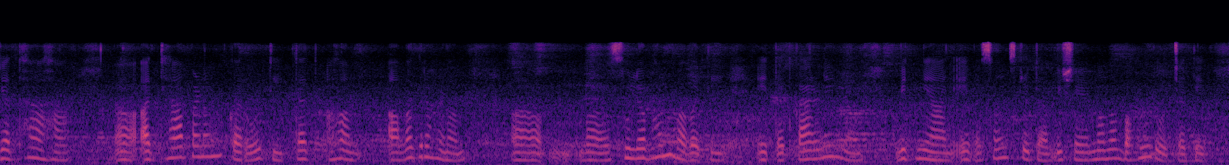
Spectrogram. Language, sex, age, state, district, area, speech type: Sanskrit, female, 30-45, Maharashtra, Nagpur, urban, spontaneous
